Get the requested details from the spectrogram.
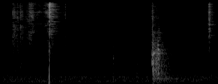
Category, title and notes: Sound effects > Objects / House appliances
Cutlery clinking, setting it down on the counter
fork, kitchen, knife, spoon, rummaging, metal, cook, cutlery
